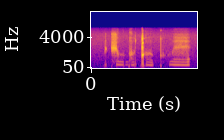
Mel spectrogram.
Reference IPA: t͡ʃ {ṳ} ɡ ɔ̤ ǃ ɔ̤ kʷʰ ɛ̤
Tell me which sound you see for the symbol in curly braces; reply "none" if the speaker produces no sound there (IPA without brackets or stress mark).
ṳ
